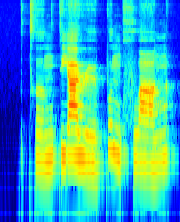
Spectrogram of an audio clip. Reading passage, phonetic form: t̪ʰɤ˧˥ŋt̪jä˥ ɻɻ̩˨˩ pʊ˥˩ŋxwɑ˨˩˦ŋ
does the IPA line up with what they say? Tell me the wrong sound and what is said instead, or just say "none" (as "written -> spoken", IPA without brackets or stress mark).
none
